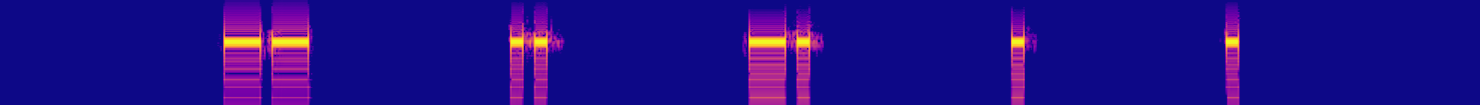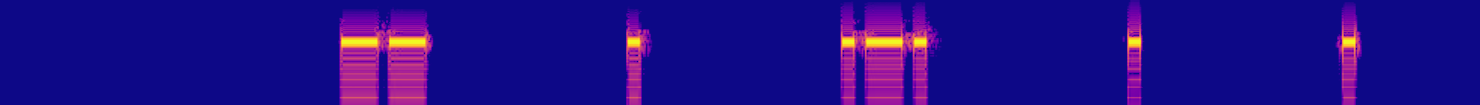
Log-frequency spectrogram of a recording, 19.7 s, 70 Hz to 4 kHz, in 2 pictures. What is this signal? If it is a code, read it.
Morse code, heard as a keyed tone, about 15 wpm, spaced as for 5 wpm, 800 Hz. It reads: MINEE MEREE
